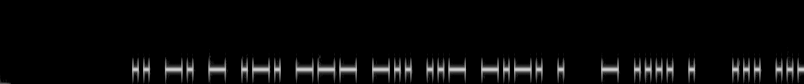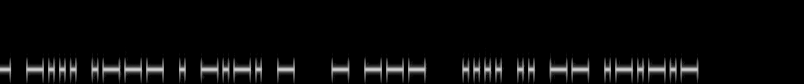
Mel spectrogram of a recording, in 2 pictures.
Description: Morse code, heard as a keyed tone, about 22 wpm, 700 Hz. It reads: INTRODUCE THE SUBJECT TO HIM.
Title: Sentences from Top 1600 Words 22wpm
